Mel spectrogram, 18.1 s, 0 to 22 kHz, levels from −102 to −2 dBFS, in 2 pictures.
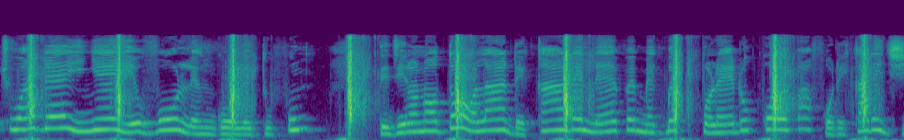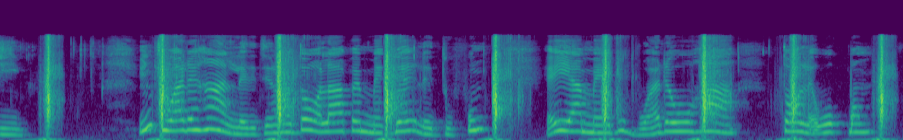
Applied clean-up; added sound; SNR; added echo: none; Rattle; -3 dB; none.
